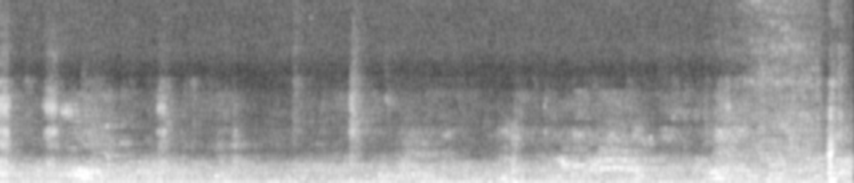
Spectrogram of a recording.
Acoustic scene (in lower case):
park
